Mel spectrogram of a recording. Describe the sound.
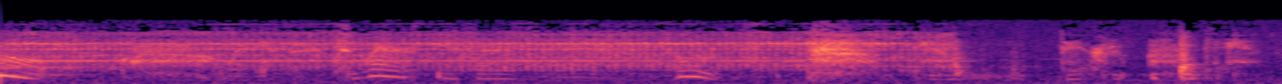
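An alarm clock rings loudly and continuously for about six seconds, a steady metallic jangle, with voices murmuring underneath; after it stops, someone speaks briefly.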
